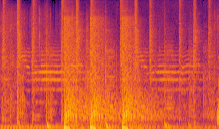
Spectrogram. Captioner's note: bang, bang, bang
